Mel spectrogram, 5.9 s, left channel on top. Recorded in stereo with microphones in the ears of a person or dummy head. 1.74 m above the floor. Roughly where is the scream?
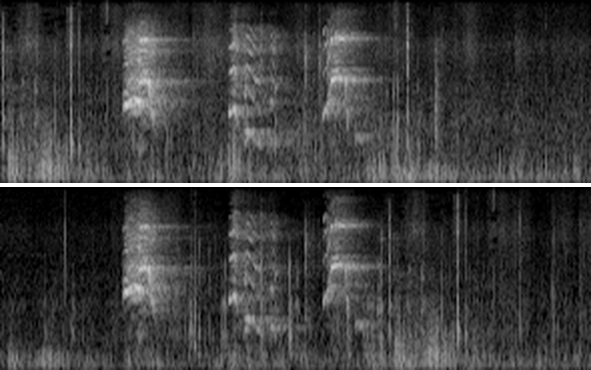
Centre.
